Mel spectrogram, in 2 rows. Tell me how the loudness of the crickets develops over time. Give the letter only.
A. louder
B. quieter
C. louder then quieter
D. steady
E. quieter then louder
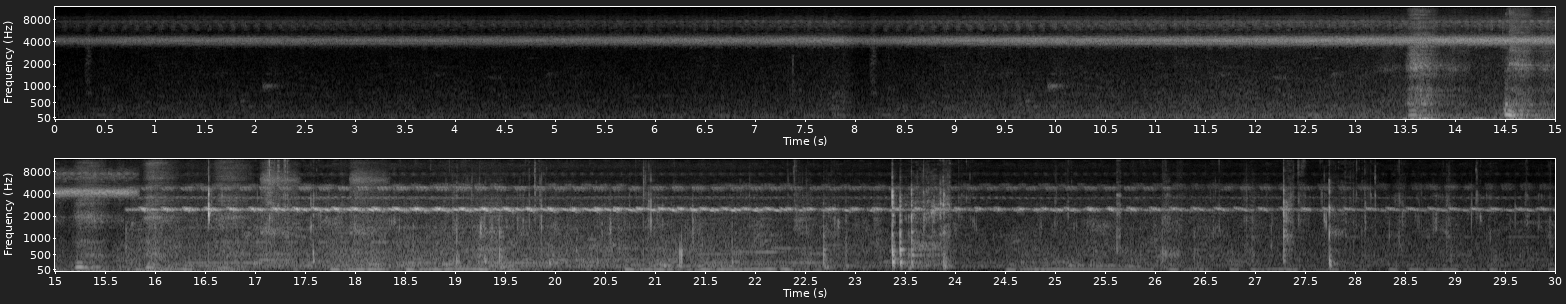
C.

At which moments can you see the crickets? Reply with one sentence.
The crickets can be heard from 0.0 to 29.9 s.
